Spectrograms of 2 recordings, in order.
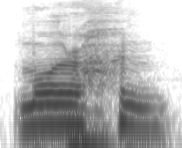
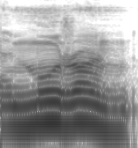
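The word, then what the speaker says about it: Mörön: Moron. Look at that. Moron. It's spelled like that. It's a Murun or Murun, but it's spelled like that. Like moron.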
